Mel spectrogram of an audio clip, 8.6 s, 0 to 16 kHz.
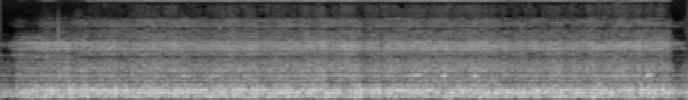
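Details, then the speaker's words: LF Bros diesel heater set to 2 kW output, running at night inside a tent: steady low rumble with an even fan whir, no surging, knocking or rattles; normal smooth running. "Right now I've got it set to 2 kilow. It's about 11 p.m. So you guys can listen for yourselves. This is what it sounds like running at 2 kilow."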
